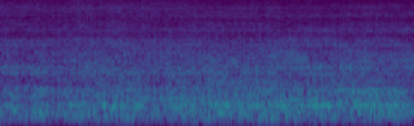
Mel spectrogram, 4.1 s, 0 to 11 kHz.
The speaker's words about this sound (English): Big battle here, big gaggle of cars coming off turn number two on the back straightaway. 5, 6, 7 cars battling for position deep in the field.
